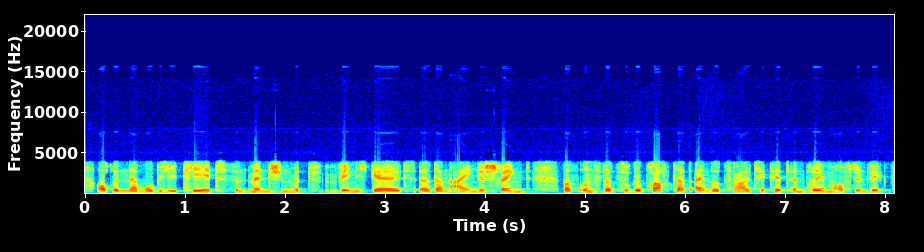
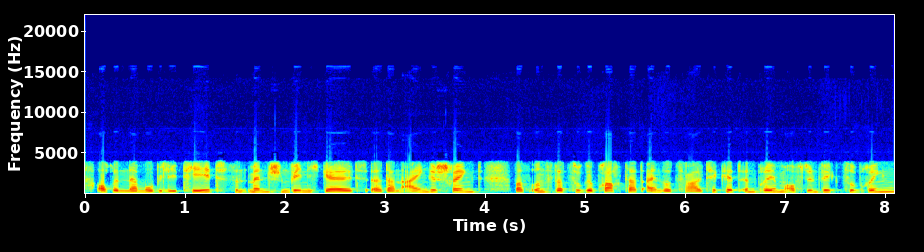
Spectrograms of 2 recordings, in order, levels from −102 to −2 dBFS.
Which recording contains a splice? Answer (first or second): second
